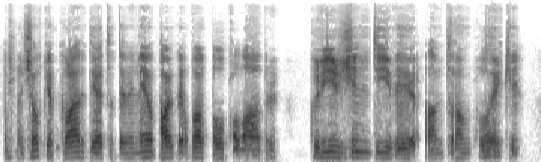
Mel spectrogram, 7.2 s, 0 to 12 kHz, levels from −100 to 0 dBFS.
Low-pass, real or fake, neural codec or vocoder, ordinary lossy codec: 10.8 kHz; fake; codec, 44.1 kHz, 1.7 kbps, Pupu-Codec; AAC, 32 kbps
